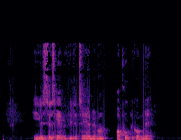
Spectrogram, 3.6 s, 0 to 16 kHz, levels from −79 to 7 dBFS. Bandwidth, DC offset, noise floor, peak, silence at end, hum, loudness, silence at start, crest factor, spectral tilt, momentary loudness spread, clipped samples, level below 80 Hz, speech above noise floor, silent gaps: 11.5 kHz; under 0.1%; -56 dBFS; -12 dBFS; 0.55 s; none; -28 LUFS; 0.7 s; 18 dB; -5 dB/octave; 7 LU; under 0.1%; -50 dBFS; 28 dB; none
